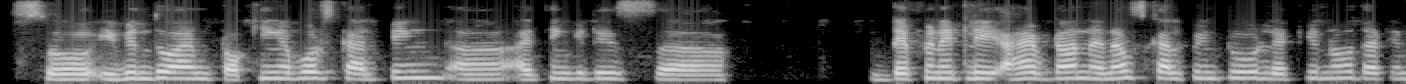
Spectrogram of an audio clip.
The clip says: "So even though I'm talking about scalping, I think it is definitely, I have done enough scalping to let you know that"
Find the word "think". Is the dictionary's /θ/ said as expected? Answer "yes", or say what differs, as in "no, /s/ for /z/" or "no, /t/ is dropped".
no, /t/ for /θ/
